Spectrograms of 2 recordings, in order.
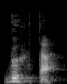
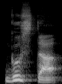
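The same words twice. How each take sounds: First: The s is breathed out like an h. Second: The s is a clear hissing s sound.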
